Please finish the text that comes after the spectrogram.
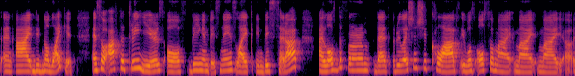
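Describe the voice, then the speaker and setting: Slovak woman hosting an upbeat online masterclass. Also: medium pitch. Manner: energetic, emphatic repetition. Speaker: business coach. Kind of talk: live online masterclass talk. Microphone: video call.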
